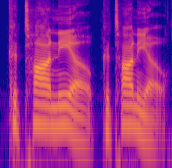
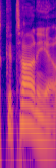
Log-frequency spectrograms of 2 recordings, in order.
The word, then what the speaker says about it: Cattaneo: Steve says, love you, Rob, but it's Cattaneo. It's Steve Cattaneo. See, I was thinking Italian, but it's Cattaneo. All right, Cattaneo, like katana, which keeps our Japanese theme going.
